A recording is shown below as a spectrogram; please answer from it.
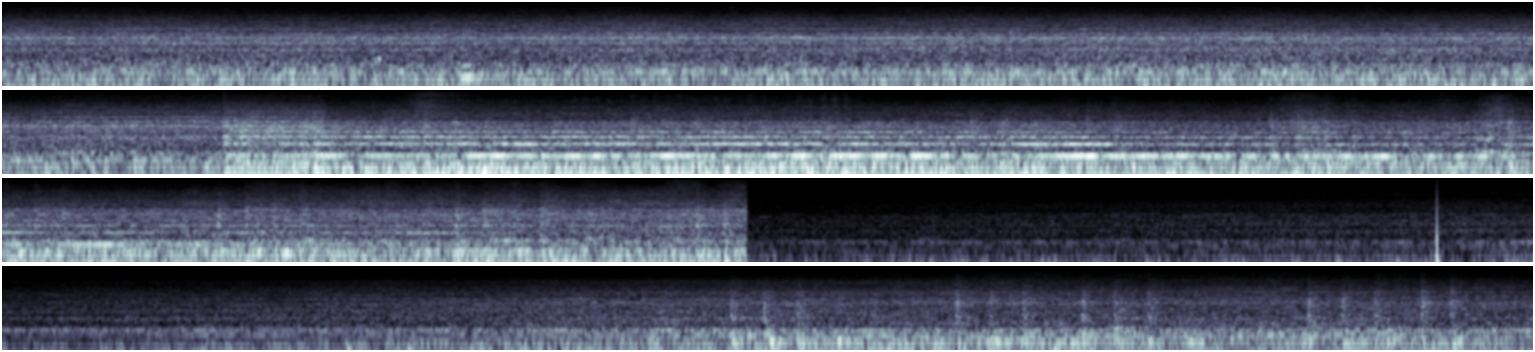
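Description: Coal train hopper wagons rolling past on jointed track with a steady clatter. About a third of the way in, a long steady high-pitched tone sounds over the wagons for several seconds. Just past halfway the sound drops suddenly to a quieter run of rolling wagons that grows louder toward the end.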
